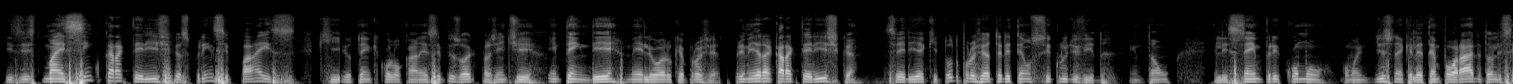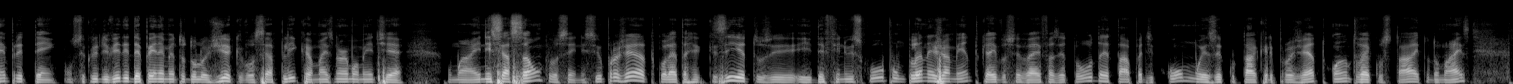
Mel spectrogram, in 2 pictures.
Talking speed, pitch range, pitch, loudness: 195 wpm, 110-130 Hz, 115 Hz, -22 LUFS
